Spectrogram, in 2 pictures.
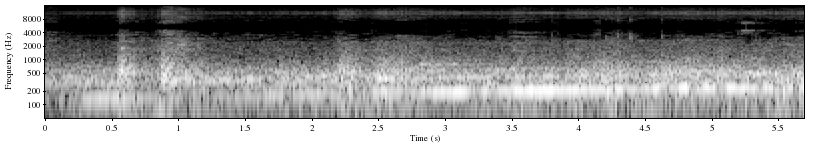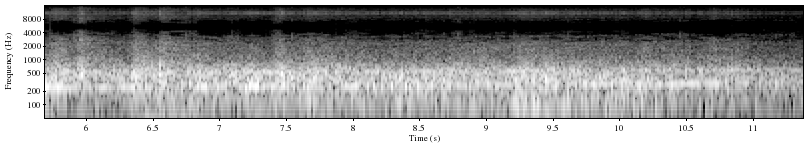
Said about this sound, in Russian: Еще мгновение, и поезд тронулся.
